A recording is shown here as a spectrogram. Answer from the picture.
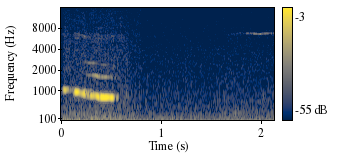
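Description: A puppy whining once: a single high whine that slides down in pitch, lasting about half a second at the start.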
